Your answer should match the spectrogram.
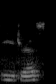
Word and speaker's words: Idris: No, that is how I always called him Idris. Apparently, it's Idris, so I'm sorry.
